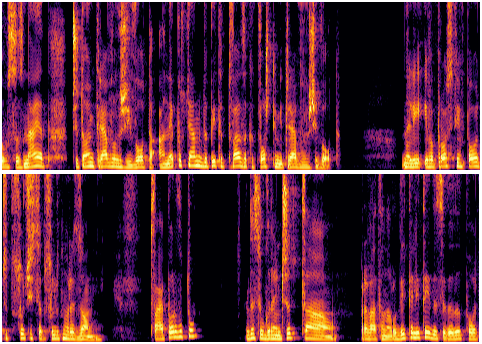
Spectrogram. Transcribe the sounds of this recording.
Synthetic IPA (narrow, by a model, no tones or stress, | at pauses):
osɐznajət̪t͡ʃɛt̪ɔjmt̪ɾʲabvəvʒivɔt̪ə̰ʔɐnɛpost̪ojanːod̪ɐpit̪ət̪ːovazɐkɐkvɔʃt̪ɛmit̪ɾʲjabvəvʒivɔ̰t̪ə̥ | nɐliʔivɐpɾɔsi̥t̪ɛimfpɔvɛt͡ʃɛt̪o̥slˠut͡ʃɐisɐːpsolʲut̪noɾɛzɔmni | t̪ovaɛpɤɾvot̪o | d̪ɐsɛoɡɾɐnit͡ʃɤt̪ | pɾɐvat̪ənɐɾod̪it̪ɛlit̪ɛid̪ɐsɛd̪ɐd̪ɤt̪̚pɔvɛ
